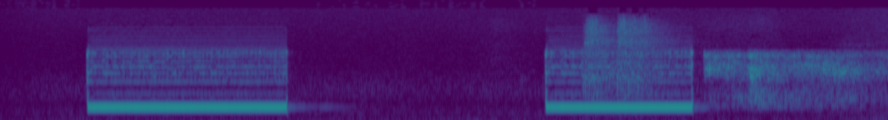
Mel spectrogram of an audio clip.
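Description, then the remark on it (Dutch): A telephone number being dialed: two steady electronic beeps, each lasting about a second with a pause between, followed by a faint hiss on the line. No one speaks. “Ik wil die mensen bellen.”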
